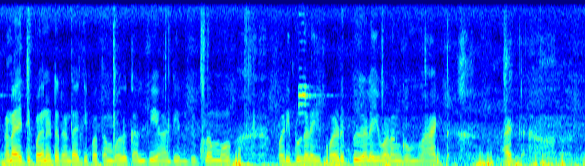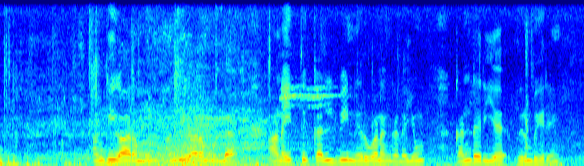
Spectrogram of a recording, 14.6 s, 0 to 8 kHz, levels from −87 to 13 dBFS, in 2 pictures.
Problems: constant background noise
